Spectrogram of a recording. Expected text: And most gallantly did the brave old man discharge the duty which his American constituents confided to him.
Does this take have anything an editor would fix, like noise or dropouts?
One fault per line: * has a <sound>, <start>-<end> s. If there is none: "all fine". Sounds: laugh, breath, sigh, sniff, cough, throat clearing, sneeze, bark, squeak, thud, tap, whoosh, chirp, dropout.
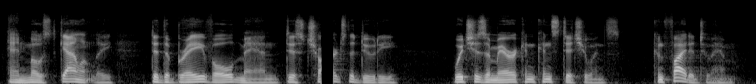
* has a dropout, 3.2-3.3 s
